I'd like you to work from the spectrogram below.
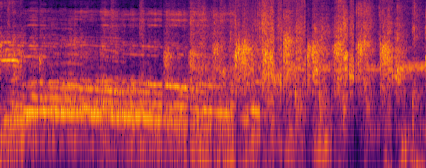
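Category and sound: crowd, audience applause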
